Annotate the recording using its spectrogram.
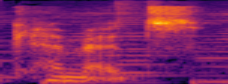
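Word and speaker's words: Kemet: uh it will be the noun will be pronounced a chemet so so so uh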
